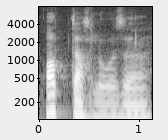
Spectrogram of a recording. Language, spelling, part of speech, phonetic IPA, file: German, Obdachloser, noun, [ˈʔɔpdaχˌloːzɐ], De-Obdachloser.ogg
- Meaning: 1. homeless person (male or of unspecified gender) 2. inflection of Obdachlose: strong genitive/dative singular 3. inflection of Obdachlose: strong genitive plural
